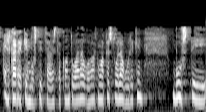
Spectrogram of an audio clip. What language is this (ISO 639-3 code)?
eus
